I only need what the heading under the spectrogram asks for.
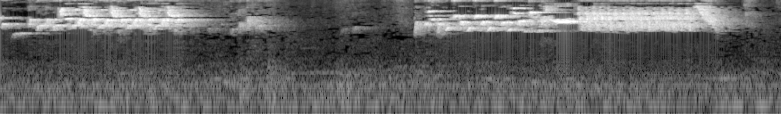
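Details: Tutor song of a European goldfinch for young birds: two long phrases of rapid, high, tinkling twitters and nasal buzzes, separated by a brief pause with a soft note, the second phrase richer and more varied.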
